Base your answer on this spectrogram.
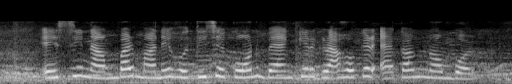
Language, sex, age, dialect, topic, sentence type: Bengali, female, 18-24, Western, banking, statement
